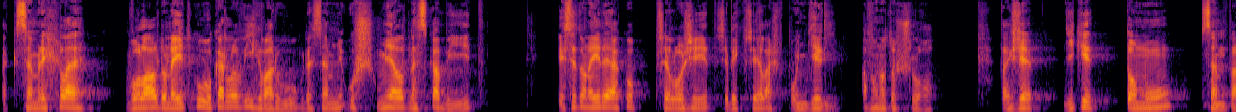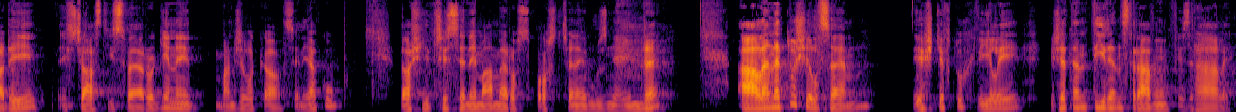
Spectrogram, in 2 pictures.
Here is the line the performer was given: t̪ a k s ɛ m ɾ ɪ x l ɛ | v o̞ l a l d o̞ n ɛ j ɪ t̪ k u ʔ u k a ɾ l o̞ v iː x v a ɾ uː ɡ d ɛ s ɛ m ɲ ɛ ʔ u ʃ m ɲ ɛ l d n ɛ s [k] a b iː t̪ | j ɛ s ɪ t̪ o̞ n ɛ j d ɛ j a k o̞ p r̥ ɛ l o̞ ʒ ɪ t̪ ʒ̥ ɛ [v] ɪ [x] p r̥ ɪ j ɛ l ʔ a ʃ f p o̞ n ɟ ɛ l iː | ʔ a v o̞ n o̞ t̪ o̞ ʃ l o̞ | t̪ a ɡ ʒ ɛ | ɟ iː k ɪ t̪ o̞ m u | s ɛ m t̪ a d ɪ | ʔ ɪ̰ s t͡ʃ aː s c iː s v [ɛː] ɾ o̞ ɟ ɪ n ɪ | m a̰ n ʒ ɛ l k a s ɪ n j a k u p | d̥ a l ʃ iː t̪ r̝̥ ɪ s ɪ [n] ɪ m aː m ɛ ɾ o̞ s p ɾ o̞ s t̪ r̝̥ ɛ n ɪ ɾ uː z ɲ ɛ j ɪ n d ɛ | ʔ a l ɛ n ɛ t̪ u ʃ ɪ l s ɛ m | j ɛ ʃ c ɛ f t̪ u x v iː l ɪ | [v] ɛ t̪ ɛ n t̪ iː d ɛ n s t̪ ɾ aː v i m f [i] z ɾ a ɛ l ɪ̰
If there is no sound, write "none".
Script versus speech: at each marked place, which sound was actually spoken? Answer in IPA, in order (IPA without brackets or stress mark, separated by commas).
k, b, x, ɛː, n, ʒ, ɪ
